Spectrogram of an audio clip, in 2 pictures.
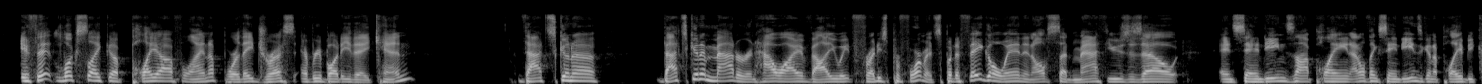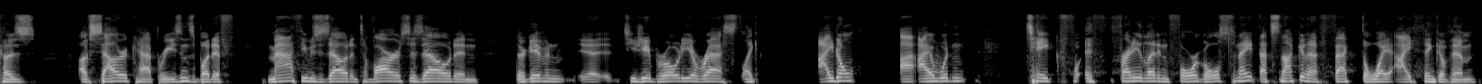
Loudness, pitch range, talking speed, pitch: -23 LUFS, 125-145 Hz, 190 wpm, 135 Hz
